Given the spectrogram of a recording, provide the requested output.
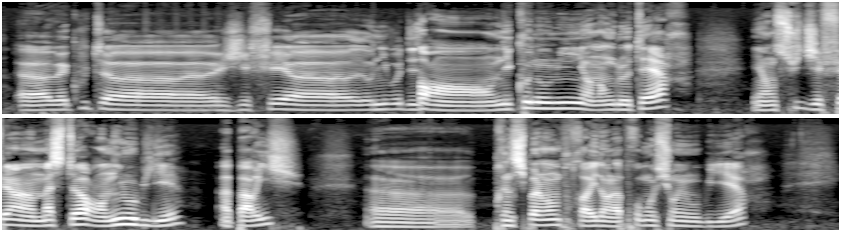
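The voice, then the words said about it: Slight southern French accent. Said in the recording (French): “il y a un petit accent dans ta voix ... je suis d'Avignon”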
